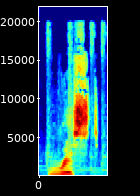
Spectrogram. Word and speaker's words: wrist: Silent W often appears before R. Examples include right, wrong, wrist, and wrap. Even though the spelling starts with W, the sound starts with R.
